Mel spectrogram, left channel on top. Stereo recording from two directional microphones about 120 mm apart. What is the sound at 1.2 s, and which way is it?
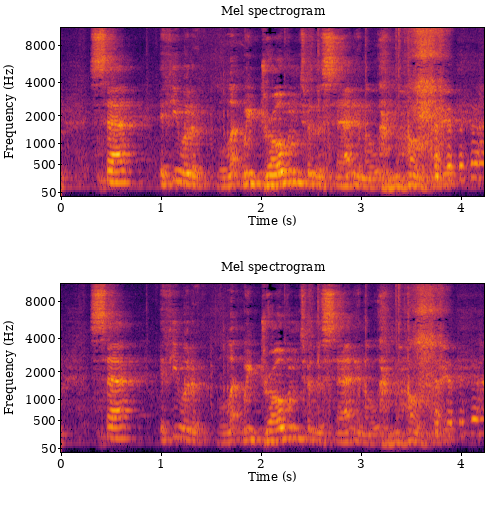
Speech, 10° right (ahead or behind).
